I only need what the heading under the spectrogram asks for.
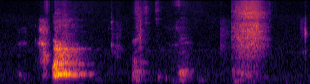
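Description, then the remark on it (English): A guard dog lets out one loud, sharp bark, followed by a few softer, clipped barks and a brief breathy rustle, with no talking. “guard dogs are mm-hmm. Yeah, they keeping them safe. They fire off at the slightest little sound”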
